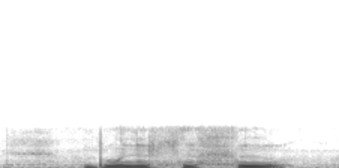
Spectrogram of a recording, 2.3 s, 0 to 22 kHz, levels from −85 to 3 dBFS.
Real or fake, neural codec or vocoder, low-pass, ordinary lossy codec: fake; autoencoder, 22.05 kHz, a latent of 192 numbers a frame, VITS, trained on many speakers; 5.4 kHz; Opus, 16 kbps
